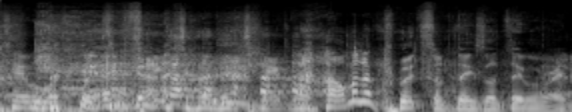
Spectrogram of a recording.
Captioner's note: group laughs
